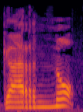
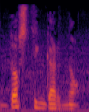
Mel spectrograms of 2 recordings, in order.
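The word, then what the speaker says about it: Garneau: pronuncia Garnó, Garnó, Garnó, se pronuncia Dustin Garnó.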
